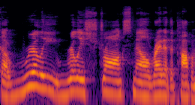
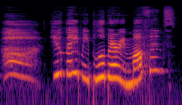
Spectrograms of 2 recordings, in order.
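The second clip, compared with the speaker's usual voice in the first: delighted gasp. Retold or imitated. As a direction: gasp then a much higher thrilled squeal. Thinks husband baked muffins.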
